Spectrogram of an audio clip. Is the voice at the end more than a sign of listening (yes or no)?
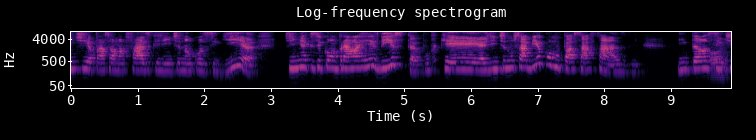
no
